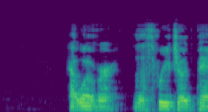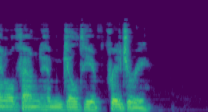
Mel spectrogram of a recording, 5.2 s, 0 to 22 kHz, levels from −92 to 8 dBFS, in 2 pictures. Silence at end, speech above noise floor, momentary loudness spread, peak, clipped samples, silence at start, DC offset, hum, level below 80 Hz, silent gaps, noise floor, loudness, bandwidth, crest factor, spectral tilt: 0.75 s; 63 dB; 9 LU; -4 dBFS; under 0.1%; 0.85 s; under 0.1%; none; -46 dBFS; none; -82 dBFS; -19 LUFS; 9.4 kHz; 16 dB; -5.5 dB/octave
